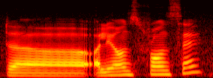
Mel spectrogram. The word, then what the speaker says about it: Alliance Française: He got us a show at Alliance Française, if that's how it is pronounced.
